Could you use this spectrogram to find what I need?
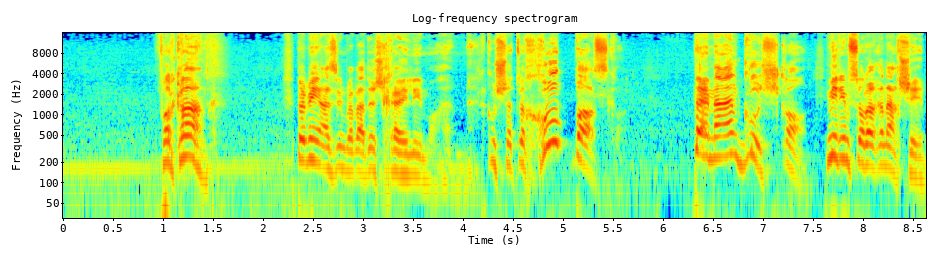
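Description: A middle-aged man talks on a phone with feeling, close by.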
